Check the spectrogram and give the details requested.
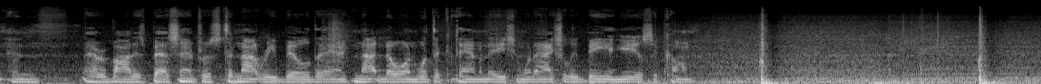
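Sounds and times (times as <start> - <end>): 
speech: 0.0 - 7.2
pickup truck engine rumbling from inside the cab while driving: 0.0 - 10.4
sharp thumps or knocks: 7.6 - 7.9.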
